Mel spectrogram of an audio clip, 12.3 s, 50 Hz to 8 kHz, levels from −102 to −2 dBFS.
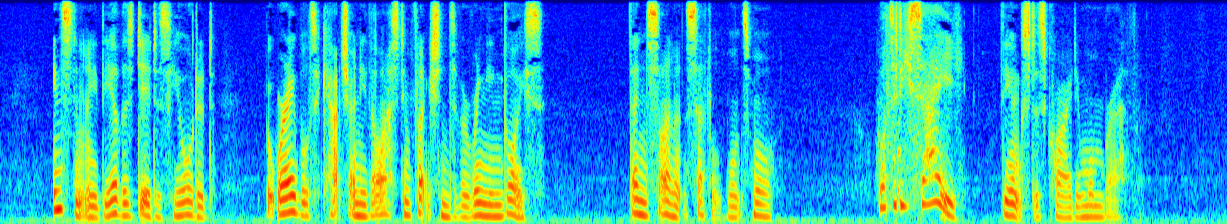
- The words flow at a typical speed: Yes, average, 170 wpm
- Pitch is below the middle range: No, medium, 160 Hz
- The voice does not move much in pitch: No, average, 4.1 semitones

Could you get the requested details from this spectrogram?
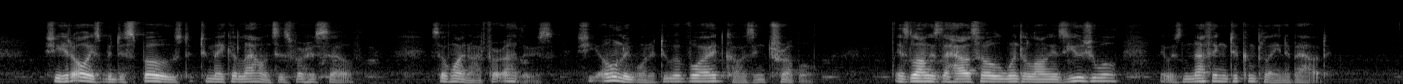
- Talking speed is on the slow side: No, average, 160 wpm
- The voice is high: No, low, 130 Hz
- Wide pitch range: No, average, 3.3 semitones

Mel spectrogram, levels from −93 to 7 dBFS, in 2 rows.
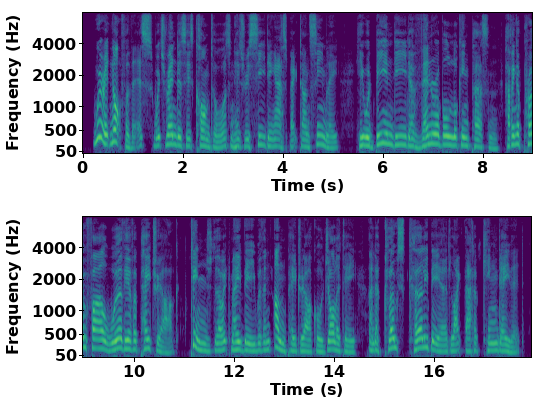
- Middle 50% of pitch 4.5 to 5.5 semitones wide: Yes, average, 5.1 semitones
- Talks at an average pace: Yes, average, 160 wpm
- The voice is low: No, medium, 160 Hz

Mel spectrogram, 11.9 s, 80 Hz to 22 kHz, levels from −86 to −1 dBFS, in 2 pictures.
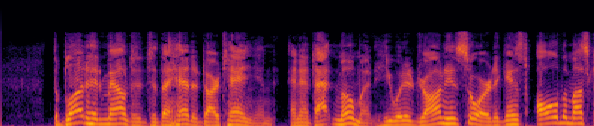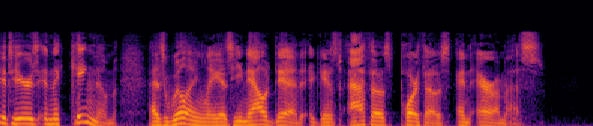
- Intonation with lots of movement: Yes, wide, 6.0 semitones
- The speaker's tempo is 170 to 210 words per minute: Yes, average, 185 wpm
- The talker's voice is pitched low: Yes, low, 120 Hz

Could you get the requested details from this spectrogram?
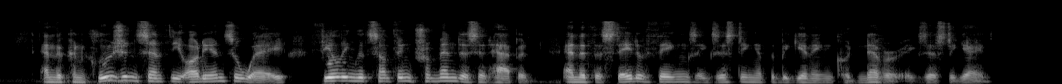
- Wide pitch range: Yes, wide, 7.6 semitones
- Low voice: Yes, low, 115 Hz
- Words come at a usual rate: Yes, average, 150 wpm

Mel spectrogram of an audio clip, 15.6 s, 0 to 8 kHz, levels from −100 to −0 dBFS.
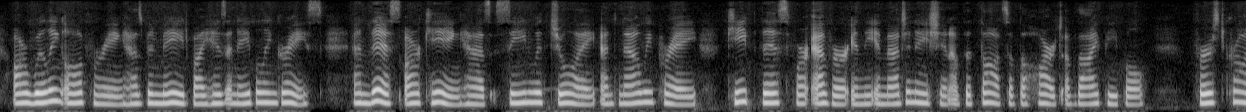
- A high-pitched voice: Yes, high, 245 Hz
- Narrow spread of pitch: Yes, narrow, 2.3 semitones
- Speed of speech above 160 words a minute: No, average, 155 wpm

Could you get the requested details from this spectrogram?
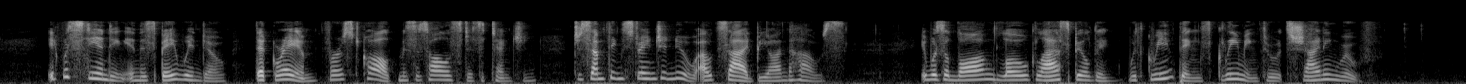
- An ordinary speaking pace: Yes, average, 155 wpm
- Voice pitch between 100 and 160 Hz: No, high, 200 Hz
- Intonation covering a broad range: No, average, 4.9 semitones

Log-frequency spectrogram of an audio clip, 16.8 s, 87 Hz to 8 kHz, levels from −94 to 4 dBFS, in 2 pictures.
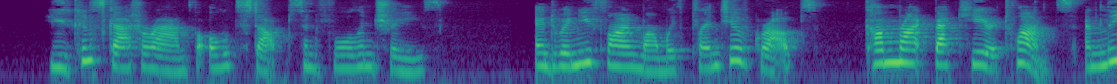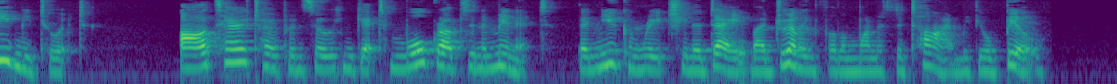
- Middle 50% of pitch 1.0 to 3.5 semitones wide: No, average, 4.7 semitones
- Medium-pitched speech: No, high, 210 Hz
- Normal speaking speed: No, fast, 220 wpm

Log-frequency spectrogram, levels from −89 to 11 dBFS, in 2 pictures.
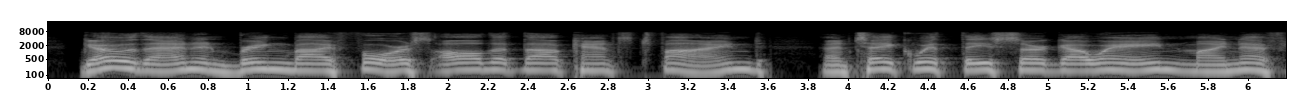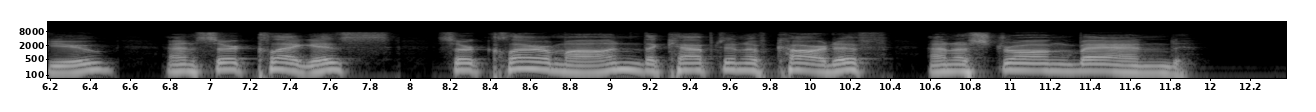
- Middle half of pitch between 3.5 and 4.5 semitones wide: No, narrow, 2.6 semitones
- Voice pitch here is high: No, medium, 165 Hz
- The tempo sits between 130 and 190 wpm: Yes, average, 155 wpm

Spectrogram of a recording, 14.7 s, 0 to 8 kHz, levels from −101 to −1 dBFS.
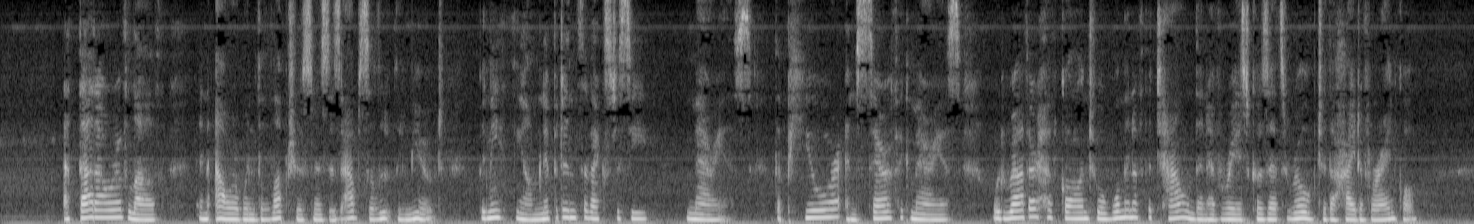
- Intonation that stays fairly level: No, average, 4.0 semitones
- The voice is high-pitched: Yes, high, 210 Hz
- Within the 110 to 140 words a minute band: No, average, 180 wpm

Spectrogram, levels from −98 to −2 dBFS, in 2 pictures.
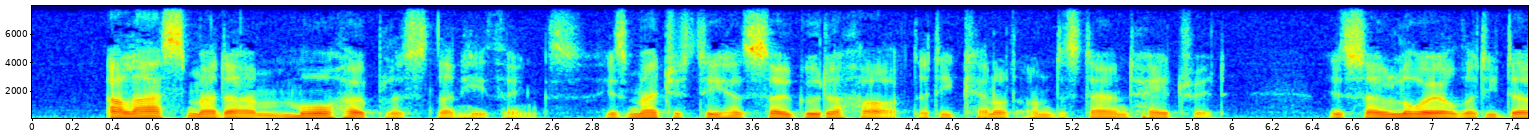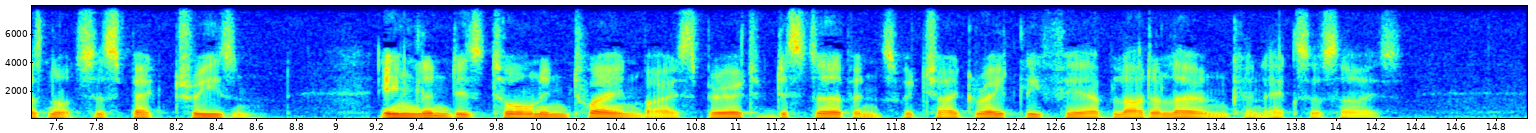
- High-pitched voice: No, low, 120 Hz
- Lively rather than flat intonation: No, average, 2.9 semitones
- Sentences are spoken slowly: No, average, 185 wpm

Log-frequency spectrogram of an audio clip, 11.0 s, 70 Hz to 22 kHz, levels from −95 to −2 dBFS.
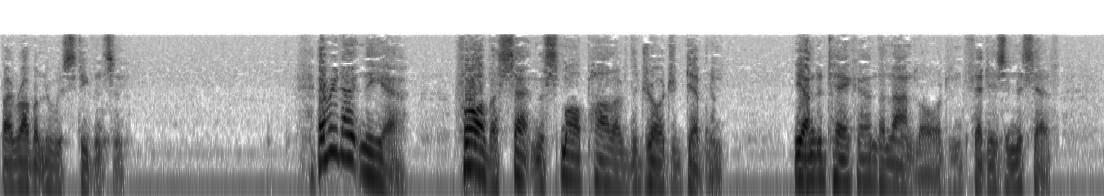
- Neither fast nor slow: Yes, average, 160 wpm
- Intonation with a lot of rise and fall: No, average, 4.0 semitones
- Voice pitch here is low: Yes, very low, 95 Hz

